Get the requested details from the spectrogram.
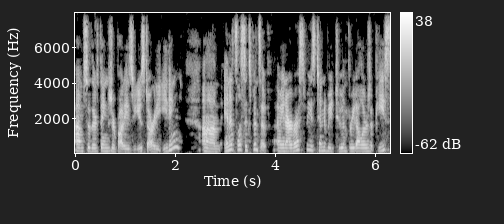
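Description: A normal speaking voice at a fairly quick pace, with lively intonation and a dry, close sound with no echo. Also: woman. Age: 40s. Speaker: dietitian and long distance backpacker. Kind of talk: interview.

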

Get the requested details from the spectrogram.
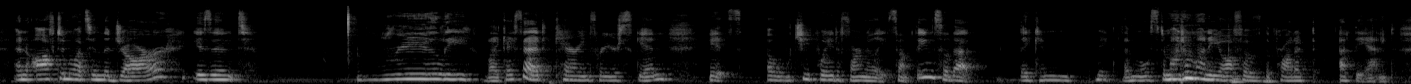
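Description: The voice is somewhat breathy, with lively intonation. It moves at a fairly slow pace with long, frequent pauses. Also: woman, medium pitch for a woman. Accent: Canadian. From Western Canada (Kelowna, British Columbia). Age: 30s. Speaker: skincare specialist. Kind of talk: casual interview.

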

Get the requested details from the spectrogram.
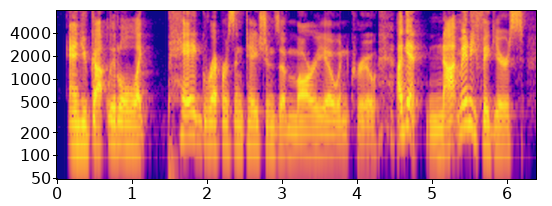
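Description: An ordinary speaking voice moves at a moderate pace. The intonation is lively. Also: man, medium pitch for a man, very clean recording, silent background. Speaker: podcast host. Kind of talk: casual chat. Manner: joking, rambling.

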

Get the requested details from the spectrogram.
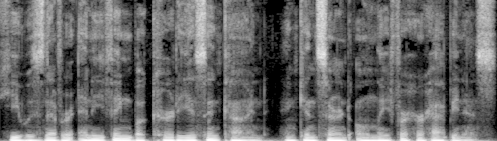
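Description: A man speaks with a very deep, low pitch and hardly any pauses. His tone is dark, mellow, soothing and gentle, and somewhat breathy. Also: fairly even intonation, very even loudness. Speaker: podcast host and narrator. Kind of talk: bedtime story narration. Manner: slow, soothing, gentle pacing; warm, storyteller's expressiveness with mild character voices.

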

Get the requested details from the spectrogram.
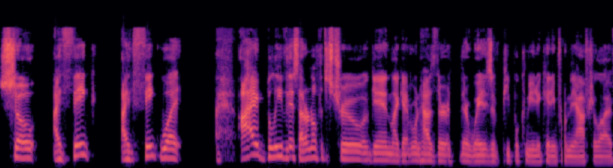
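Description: Speaking at a fairly quick pace with very wide pitch swings, a man talks with an American accent. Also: medium pitch for a man, dry, close sound with no echo. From Las Vegas, Nevada. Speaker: artist and brand owner. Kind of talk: casual chat. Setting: video call from his studio. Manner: animated.

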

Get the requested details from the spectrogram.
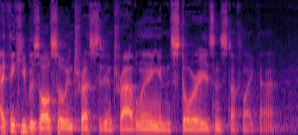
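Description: Fairly low male voice with an American accent, a normal speaking voice, at a fairly quick pace. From grew up abroad in Southeast Asia (Taiwan, Hong Kong), American family. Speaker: artist and gallery curator. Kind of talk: casual chat. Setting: studio.

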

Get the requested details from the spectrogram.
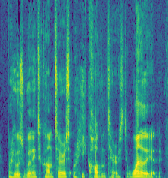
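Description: A man's dark, mellow voice at medium pitch, very fast with ordinary pitch variation, dry and close with no echo, on a very clean recording with a silent background. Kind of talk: casual chat. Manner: loud.

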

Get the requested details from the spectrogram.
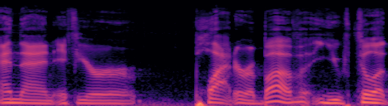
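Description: A man talks at medium pitch with an ordinary speaking voice, a moderate pace and ordinary pitch variation. The recording is very clean, with a silent background. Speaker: gaming podcast co-host. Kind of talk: casual chat.

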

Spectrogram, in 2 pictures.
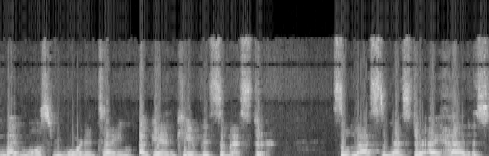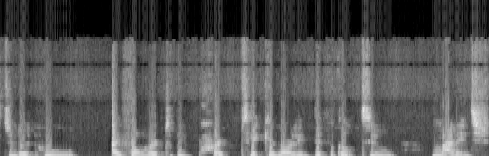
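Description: At a very fast pace, a woman in a Barbadian accent talks with a medium pitch and lively intonation, in a dry, close sound with no echo. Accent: Barbadian Caribbean. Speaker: teacher. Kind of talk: casual interview.

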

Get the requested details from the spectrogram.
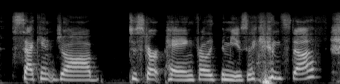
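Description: In a very clean recording with a silent background, a woman with an American accent and an unremarkable speaking voice talks at a moderate pace and a fairly high pitch. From US West Coast, San Diego area. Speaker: singer. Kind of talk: casual interview.

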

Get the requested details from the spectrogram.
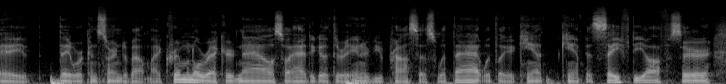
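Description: With an American accent, a man rattles along at a very fast pace with hardly any pauses, his pitch very deep and low. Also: ordinary pitch variation. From US South, rural northwest Florida. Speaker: therapist. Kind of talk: interview.

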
